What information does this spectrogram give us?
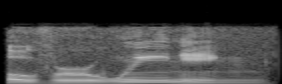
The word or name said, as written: overweening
